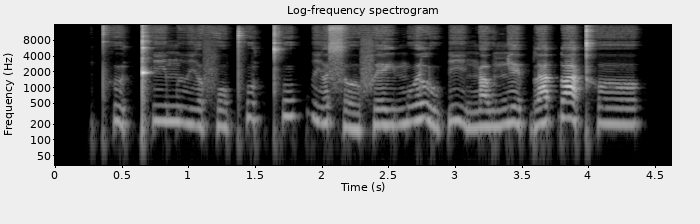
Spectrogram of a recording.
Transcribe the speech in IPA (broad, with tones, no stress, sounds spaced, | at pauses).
pʰ ɯː˧˩ t̚ kʰ iː˧ m ʋ i˩ ə̯ f o˩ pʰ u˥˨ t̚ t̪ʰ uː˧˥ k̚ ʋ i˩˧ ə̯ s ɤː˩ f eː˧ j m u˧˥ ə̯ l u˩˧ ʔ iː˥˨ ŋ a˧ w ɲ eː˥˨ p̚ l a˧˥ t̚ ʋ a˥˨ kʰ ɤː˧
